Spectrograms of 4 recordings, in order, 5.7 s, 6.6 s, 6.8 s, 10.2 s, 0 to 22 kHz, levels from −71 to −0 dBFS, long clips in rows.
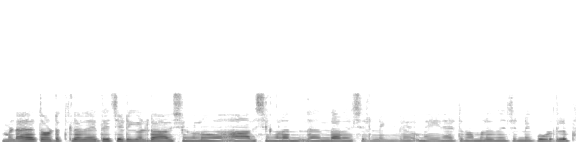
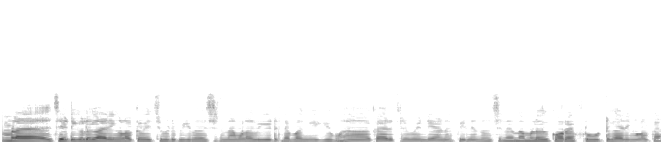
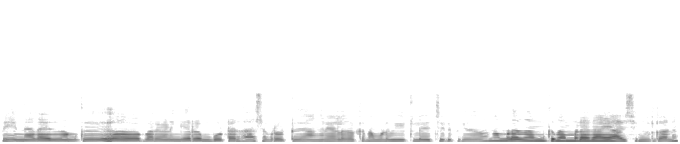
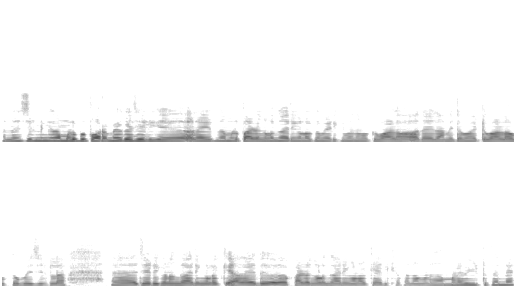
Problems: low volume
